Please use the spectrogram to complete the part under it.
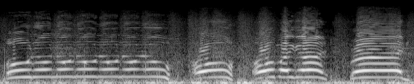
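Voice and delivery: high panicked screams of no; screaming in terror while chased; terrified screaming. Real, not acted.

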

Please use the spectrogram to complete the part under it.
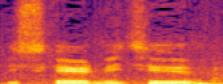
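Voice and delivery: normal talking voice

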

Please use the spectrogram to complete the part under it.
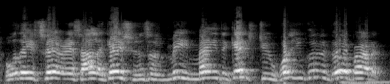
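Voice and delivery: high, loud, fast mock reporter voice; mocking the press. Mocking the press hounding a minister, high loud and fast. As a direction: ham up a pushy journalist firing questions. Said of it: "And then the press will go".

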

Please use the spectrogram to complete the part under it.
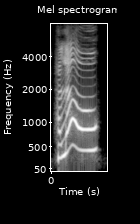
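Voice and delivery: bright sing-song greeting called out; calling out. A narrator's reading. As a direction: call it into the cottage. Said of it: "She called".

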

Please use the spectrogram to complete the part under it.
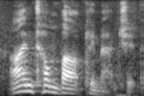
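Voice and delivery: ordinary delivery

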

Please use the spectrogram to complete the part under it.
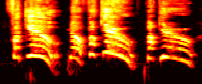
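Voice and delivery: high, loud, drawn-out shouts; mock yelling back. Group answering the stranger's yelled insult, mock shouting.

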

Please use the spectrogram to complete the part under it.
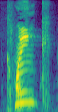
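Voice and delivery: high, playful "clink"; mock metallic sound effect; imitated trap clink. Imitates a trap snapping shut.

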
